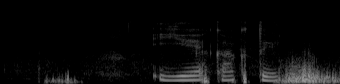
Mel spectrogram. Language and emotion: Russian, neutral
